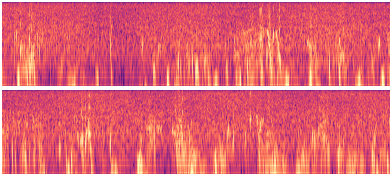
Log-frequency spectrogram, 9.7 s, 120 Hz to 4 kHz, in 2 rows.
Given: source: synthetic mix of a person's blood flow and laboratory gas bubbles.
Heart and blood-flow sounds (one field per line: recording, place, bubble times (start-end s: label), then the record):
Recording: Doppler ultrasound of blood flow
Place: precordium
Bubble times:
0.12-0.54 s: bubbles
1.32-1.41 s: bubbles
1.73-1.80 s: bubbles
1.85-2.02 s: bubbles
2.14-2.64 s: bubbles
2.77-3.58 s: bubbles
3.79-3.97 s: bubbles
4.05-4.33 s: bubbles
4.61-4.76 s: bubbles
4.78-5.40 s: bubbles
5.55-6.03 s: bubbles
6.17-6.24 s: bubbles
6.53-6.86 s: bubbles
6.95-7.25 s: bubbles
7.64-7.78 s: bubbles
7.87-8.35 s: bubbles
8.70-8.97 s: bubbles
9.03-9.16 s: bubbles
9.44-9.72 s: bubbles
From the record:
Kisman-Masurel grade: 242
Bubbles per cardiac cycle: several, 3 to 8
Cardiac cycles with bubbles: 100%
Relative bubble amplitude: moderate (0.250 to 0.450)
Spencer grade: 3 (all of the cardiac periods contain showers or single bubble signals, but not dominating or overriding the cardiac motion signals)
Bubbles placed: anywhere in the cardiac cycle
